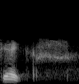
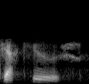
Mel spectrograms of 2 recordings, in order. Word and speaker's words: Jacques: Hello, my name is Brian Jacques. When I go to America, people fondly call me Mr. Jack Hughes, or Jack Wes, or even people who think they can speak French say, hey, it's pronounced Jock.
